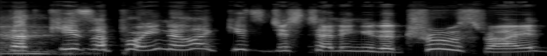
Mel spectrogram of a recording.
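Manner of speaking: high, laughing through words. Real, not acted. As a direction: giggle while saying it.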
